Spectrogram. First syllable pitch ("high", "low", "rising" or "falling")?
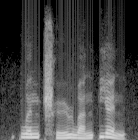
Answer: high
